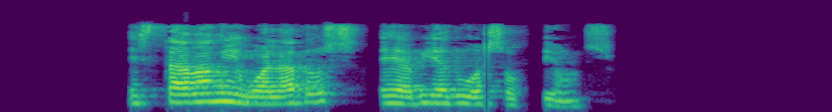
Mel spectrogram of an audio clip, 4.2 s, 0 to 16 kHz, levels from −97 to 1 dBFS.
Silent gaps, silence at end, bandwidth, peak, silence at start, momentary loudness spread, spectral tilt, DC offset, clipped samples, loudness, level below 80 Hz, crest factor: 1.84-1.89 s, 2.65-2.71 s; 1.1 s; 8.2 kHz; 0 dBFS; 0.65 s; 17 LU; -2 dB/octave; under 0.1%; under 0.1%; -17 LUFS; -72 dBFS; 20 dB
